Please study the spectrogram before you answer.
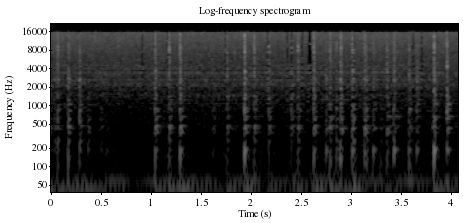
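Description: A gold embossed metal Yu-Gi-Oh tin, a hollow rectangular box held at the sides, is tapped across its lid with a fingernail. A steady run of quick, dull, hollow taps with a low, boxy resonance dies away almost instantly over a faint low hum.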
